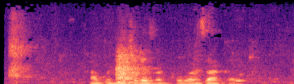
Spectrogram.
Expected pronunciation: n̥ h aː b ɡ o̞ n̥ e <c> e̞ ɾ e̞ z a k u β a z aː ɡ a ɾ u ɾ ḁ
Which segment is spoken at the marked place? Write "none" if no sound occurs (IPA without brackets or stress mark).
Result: c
